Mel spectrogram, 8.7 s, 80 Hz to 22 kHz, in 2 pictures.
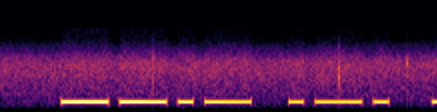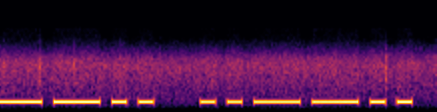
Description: Morse code, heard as a keyed tone, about 9 wpm, 470 Hz, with radio static. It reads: QRZ?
